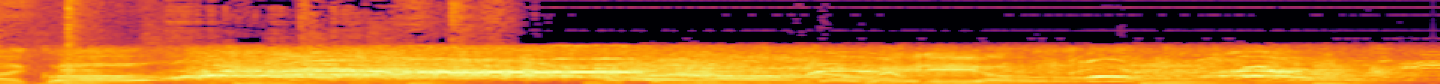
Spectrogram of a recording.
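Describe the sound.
A man yells loudly and continuously into a microphone, his voice rising and falling in long strained shouts over a steady, pulsing rhythmic backing, with a crowd-like roar filling the background.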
